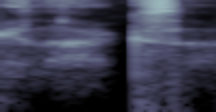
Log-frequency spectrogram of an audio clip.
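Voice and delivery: whispered word. Doing a whisper test at each ear, saying one word: whispering. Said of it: "I'm going to whisper a word".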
